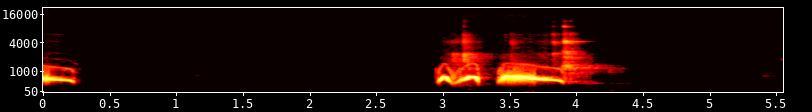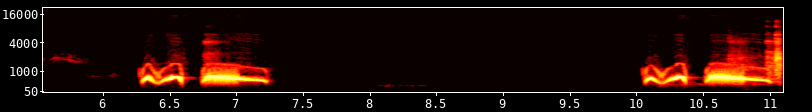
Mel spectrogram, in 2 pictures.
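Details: Spotted doves, male and female, cooing to stimulate birds being trained; phrases of doubled rising notes and a falling coo recur roughly every three and a half seconds on a quiet background.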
